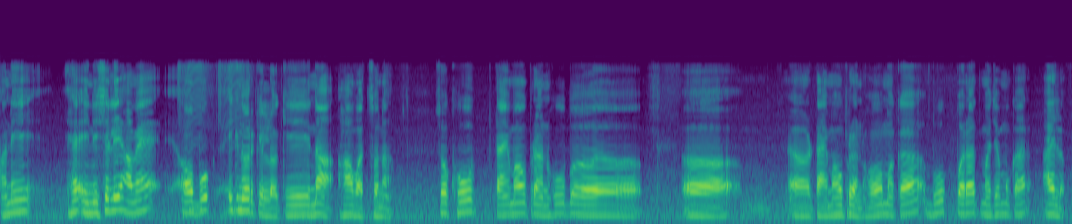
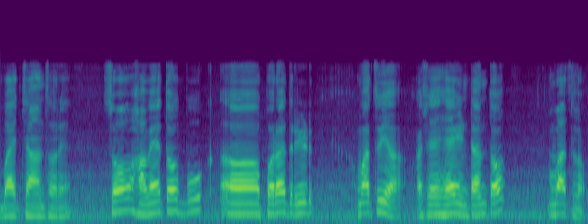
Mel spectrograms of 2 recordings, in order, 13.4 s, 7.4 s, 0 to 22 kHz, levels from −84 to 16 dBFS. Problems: constant background noise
